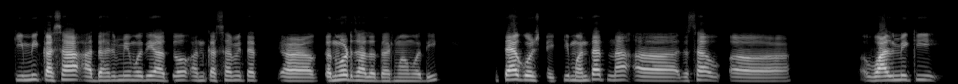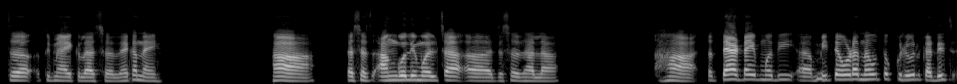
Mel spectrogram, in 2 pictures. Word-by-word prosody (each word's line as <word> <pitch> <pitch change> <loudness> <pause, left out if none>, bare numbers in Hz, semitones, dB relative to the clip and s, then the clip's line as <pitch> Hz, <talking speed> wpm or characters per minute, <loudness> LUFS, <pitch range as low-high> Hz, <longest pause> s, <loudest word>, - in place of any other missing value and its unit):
की 205 - -6
मी 220 +3 -3
कसा 210 +3 +6 0.2
अधर्मीमध्ये 195 +3 -3
येतो 195 +1 0
आणि 185 -1 -9
कसा 195 +2 -2
मी 200 +1 -6
त्यात 190 -1 -1 0.3
अ, 165 -1 +4 0.2
कन्व्हर्ट 210 +3 +3
झालो 180 -2 +1
धर्मामध्ये. 165 +2 -6 0.7
त्या 220 +1 +10
गोष्टी 195 -5 -1
की 205 - -7
म्हणतात 195 +5 +2
ना, 205 +1 0
अ, 175 -4 +1
जसा 205 +5 0 0.2
अ, 160 -1 -3 0.6
वाल्मिकीचं 195 -1 +1 0.2
तुम्ही 185 -1 -5
ऐकलं 170 -1 -2
असेल 165 0 -9
हे 175 - -2
का 220 - -3
नाही? 170 -5 -4 1.2
हां, 170 -4 +4 0.3
तसंच 190 0 -3
अंगुलीमाल 200 0 +1
अ, 175 -3 +1
जसा 175 +2 -8
झाला. 160 -2 -5 1.0
हां. 170 -5 -1
तर - - -7
त्या 230 +1 +11
टाइपमध्ये 220 -1 -2 0.3
मी 205 - -5
तेवढा 230 +1 +2
नव्हतो 235 +1 -3
क्रूर 220 0 -4
कधीच. 200 +3 -3
190 Hz, 135 wpm, -23 LUFS, 170-205 Hz, 1.2 s, त्या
